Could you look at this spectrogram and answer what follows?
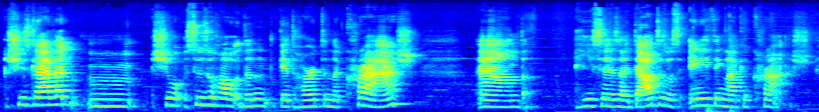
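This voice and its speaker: A woman reads a visual novel aloud in a bright, forward voice and casual streamer style. The recording is roomy and echoing, with music playing behind her. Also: medium pitch, fairly even intonation, a little slow. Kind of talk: narration read aloud with casual reactions. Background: game music.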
